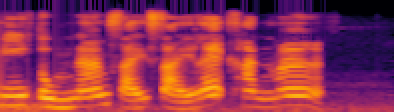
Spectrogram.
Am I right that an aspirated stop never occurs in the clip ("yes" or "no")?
no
